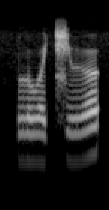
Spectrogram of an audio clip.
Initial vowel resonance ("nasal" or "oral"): oral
